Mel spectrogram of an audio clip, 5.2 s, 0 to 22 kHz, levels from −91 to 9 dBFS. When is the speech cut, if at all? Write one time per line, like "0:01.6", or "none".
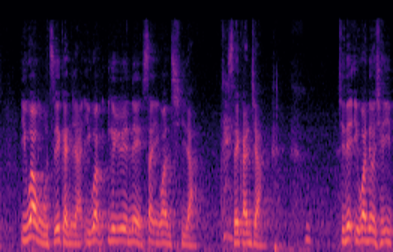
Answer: none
